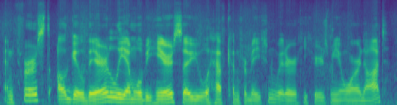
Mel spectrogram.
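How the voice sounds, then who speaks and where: A man's voice: mid-range voice, normal speed. A man giving a casual, chatty product demonstration as a vlogger.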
